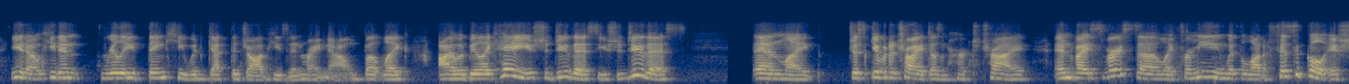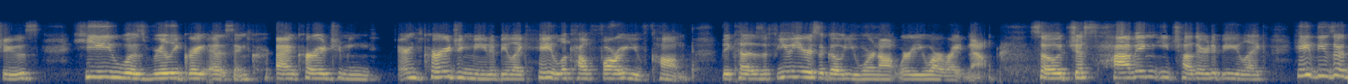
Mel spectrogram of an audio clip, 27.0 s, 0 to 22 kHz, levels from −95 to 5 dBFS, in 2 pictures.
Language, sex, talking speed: English, female, 215 wpm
